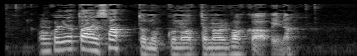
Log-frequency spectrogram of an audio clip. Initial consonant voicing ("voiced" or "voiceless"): voiced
